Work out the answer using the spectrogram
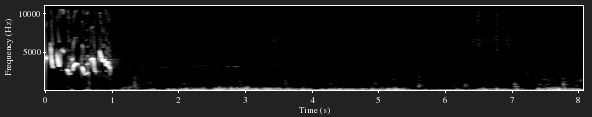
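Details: Kecial kuning (lemon-bellied white-eye) from Lombok in ngejos song, a tutoring recording: a one-second flurry of high, rippling twitters, followed by several seconds of low, rumbling background noise.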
